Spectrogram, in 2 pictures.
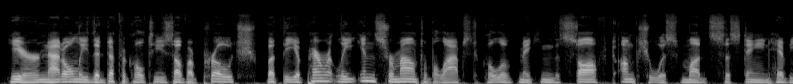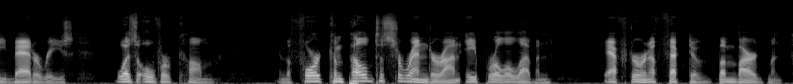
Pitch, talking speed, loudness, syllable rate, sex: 105 Hz, 135 wpm, -24 LUFS, 5.3 syllables/s, male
